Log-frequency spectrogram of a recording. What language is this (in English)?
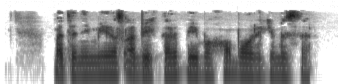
Uzbek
